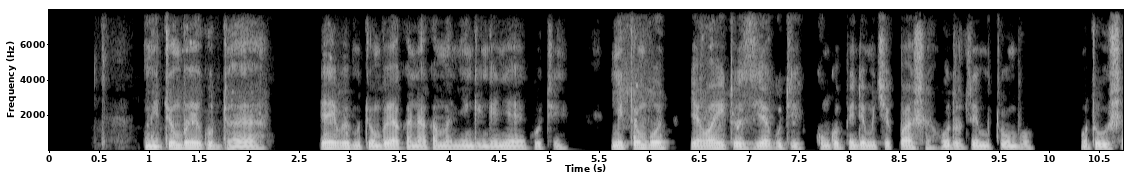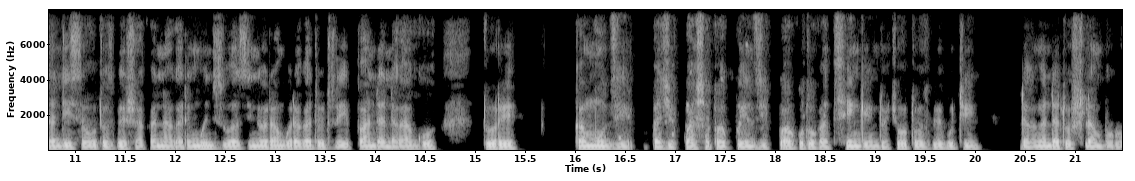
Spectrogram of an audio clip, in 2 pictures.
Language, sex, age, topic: Ndau, female, 36-49, health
